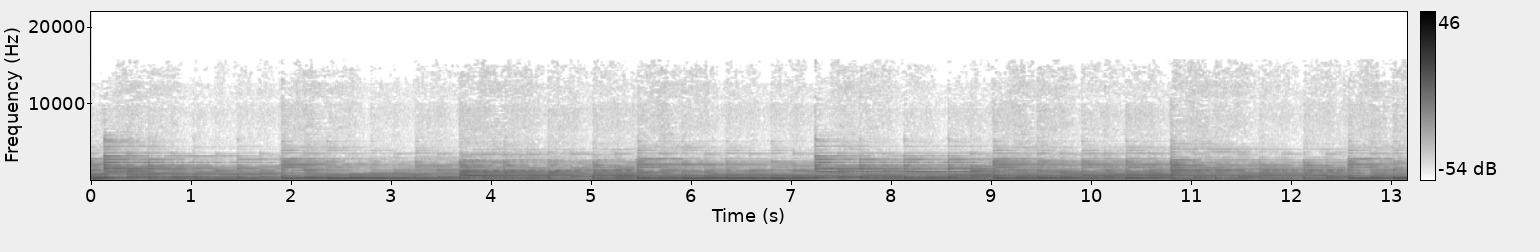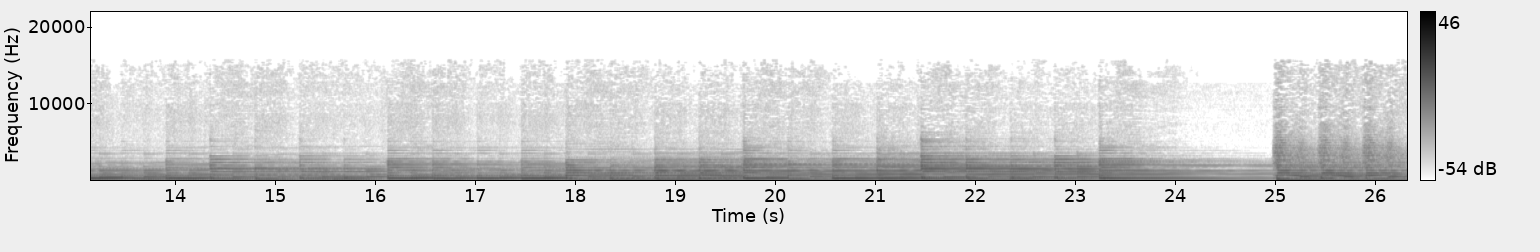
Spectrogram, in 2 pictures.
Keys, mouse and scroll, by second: 1.3 shift+click, 2.1-4.2 drag, 5.5-6.7 drag, 6.8 alt+middle click, 7.6 alt+middle click, 10.9 alt+shift+middle click, 12.1 alt+shift+middle drag, 15.2 click, 18.9 click, 19.6 click, 22.1 shift+a, 25.2-26.3 drag.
